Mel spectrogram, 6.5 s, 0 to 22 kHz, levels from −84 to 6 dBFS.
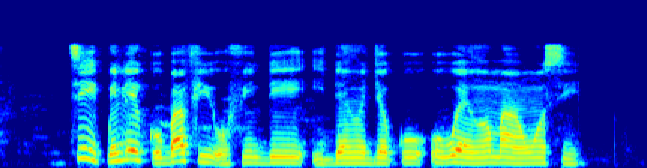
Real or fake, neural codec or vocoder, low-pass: real; none; 7.2 kHz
